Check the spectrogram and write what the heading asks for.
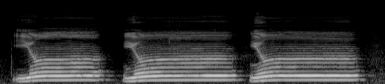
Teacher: produce the sound from your nose plus two counts. Prolong it for two counts.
